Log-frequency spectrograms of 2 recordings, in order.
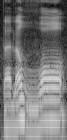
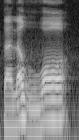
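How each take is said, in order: No difference in how they are said.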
